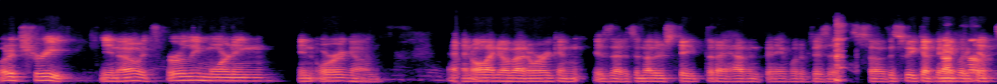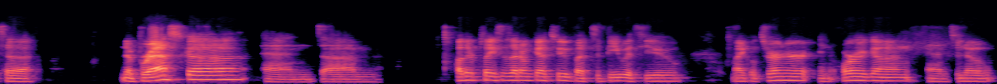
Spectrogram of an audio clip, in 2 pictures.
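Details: Adult male speaker; typical speech.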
